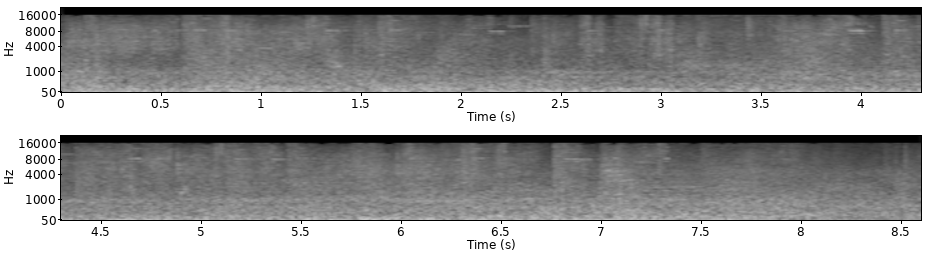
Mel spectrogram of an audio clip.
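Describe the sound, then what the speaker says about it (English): Explosions from an earthquake barbarian in Diablo III rumble in a dense, continuous wall of booms and crackling bursts, with no pause over several seconds. "Explosion."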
